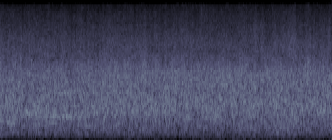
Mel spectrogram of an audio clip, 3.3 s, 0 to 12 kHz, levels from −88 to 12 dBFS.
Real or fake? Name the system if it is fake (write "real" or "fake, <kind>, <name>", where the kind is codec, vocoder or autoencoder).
real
